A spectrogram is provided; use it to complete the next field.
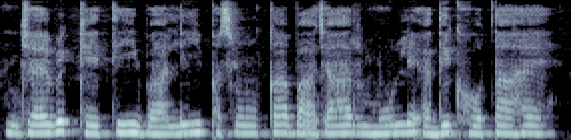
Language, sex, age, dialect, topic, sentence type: Hindi, male, 25-30, Awadhi Bundeli, agriculture, statement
